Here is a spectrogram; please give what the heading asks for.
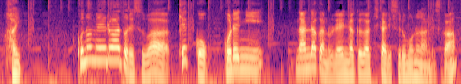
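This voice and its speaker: A man's voice: a little high, very animated, moderate pace, faint music behind. A man assisting on a podcast as a learner, attentively following along with polite, agreeable replies. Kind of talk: polite conversational replies while following instructions.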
